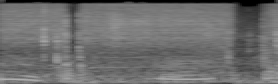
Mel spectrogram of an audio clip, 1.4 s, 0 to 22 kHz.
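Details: 2012 Toyota RAV4 four-cylinder, 90,242 miles, front-end collision no-start, run on a jump box, heard from inside the cabin: short whirring window motor runs with an even hum dropping off as each glass stops; window motors smooth and healthy.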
